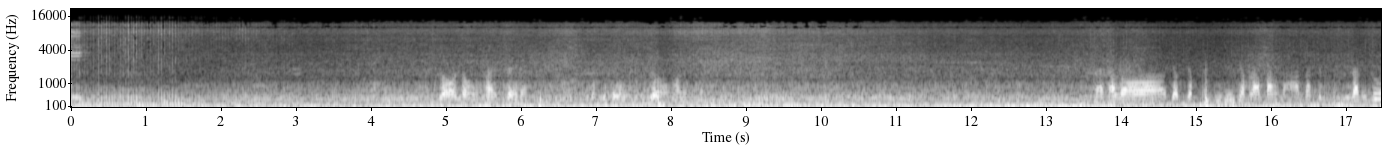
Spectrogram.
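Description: Motorcycle engines hum steadily.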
